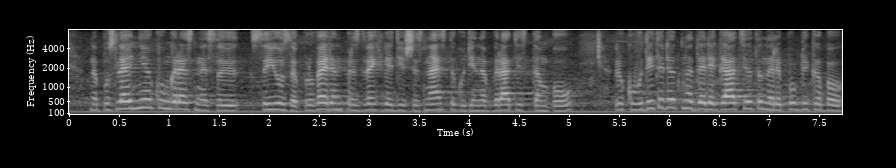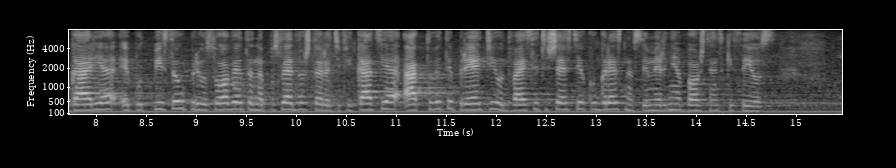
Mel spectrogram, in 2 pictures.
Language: Bulgarian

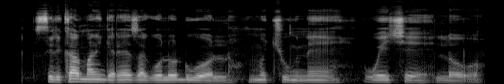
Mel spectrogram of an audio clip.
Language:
Luo (Kenya and Tanzania)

